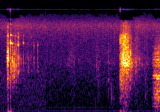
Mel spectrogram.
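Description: A camera shutter clicking just after the start, with a second short, sharp noise near the end.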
